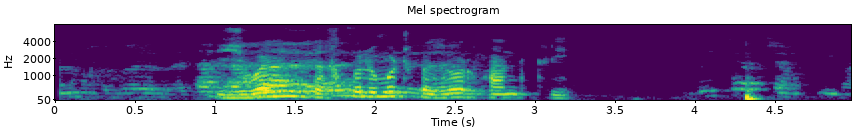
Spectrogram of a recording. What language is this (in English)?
Pashto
